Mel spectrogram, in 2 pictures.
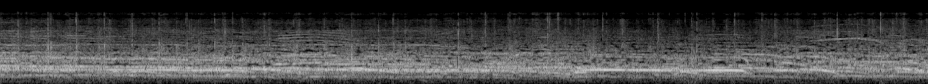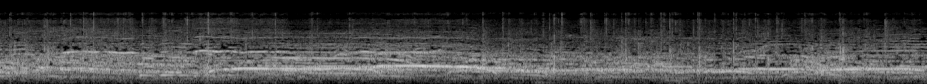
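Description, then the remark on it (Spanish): A crowd of Spanish fans abroad erupts in cheering after a Spain goal seen on a replay, many voices shouting and whooping together in a dense, steady roar that stays loud throughout without letting up. “Todos se levantaron y sostuvieron la respiración. Efectivamente, no se pudo ver el gol en vivo, pero sí la repetición y la emoción se desbordó.”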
